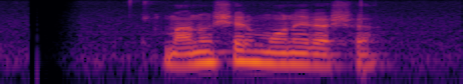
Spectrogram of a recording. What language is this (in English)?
Bangla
